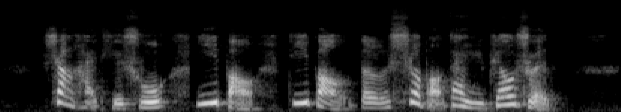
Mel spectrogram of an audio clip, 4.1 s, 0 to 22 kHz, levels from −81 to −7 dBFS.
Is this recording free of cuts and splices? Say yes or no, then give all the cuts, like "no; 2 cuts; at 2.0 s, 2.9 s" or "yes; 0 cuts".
no; 1 cut; at 1.3 s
